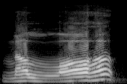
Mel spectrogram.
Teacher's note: لم، علم تعلم ان اللہ، حمزہ نون زبر ان، نون کے اوپر تشدید ہے اس لیے یہاں پر غنہ ہوگا۔ نہ اللہ، اللہ کا نام موٹا ہوگا کیونکہ اس سے پہلے نون کے اوپر زبر ہے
